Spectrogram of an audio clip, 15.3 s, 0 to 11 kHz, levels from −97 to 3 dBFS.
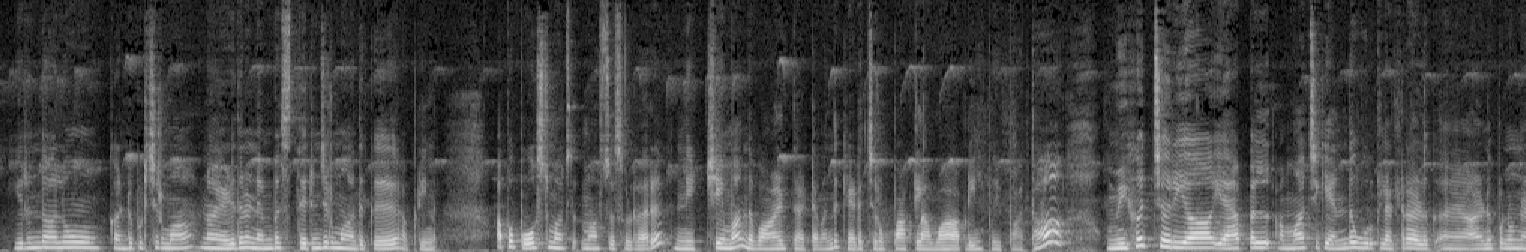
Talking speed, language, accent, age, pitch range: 120 wpm, Tamil, native, 30-49, 185-260 Hz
